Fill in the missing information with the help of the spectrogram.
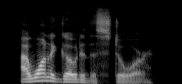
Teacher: The words want, go, and store are stressed. The other words I, to, and the are much faster and softer.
